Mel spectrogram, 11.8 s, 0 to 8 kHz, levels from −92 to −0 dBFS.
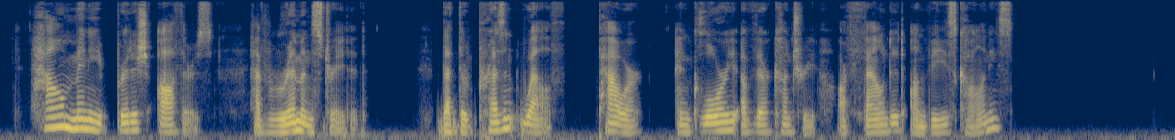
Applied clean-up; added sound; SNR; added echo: neural diffusion model UNIVERSE++.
